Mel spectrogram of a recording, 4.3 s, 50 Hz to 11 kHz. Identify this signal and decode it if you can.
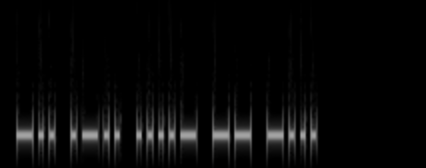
Morse code, heard as a keyed tone, about 22 wpm, 700 Hz. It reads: DL4MB
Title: DXCC-100 Call Signs - 5 Characters - 22wpm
